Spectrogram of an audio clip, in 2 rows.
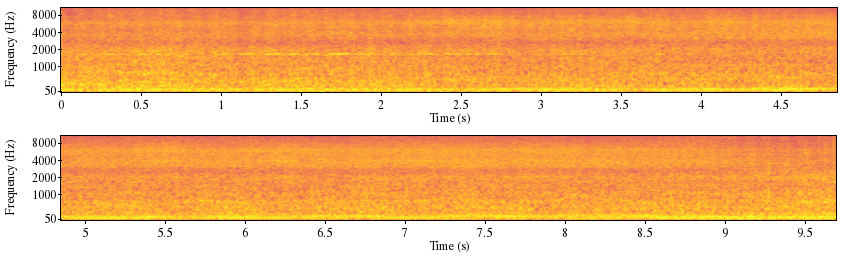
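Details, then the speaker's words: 1968 Cadillac Deville V8 after negative battery terminal, wiring, cap and rotor repair for a no-start: steady idle, no misses, possibly running slightly rich from carburetor adjustment; runs fine. "okay so it's running um I was messing with the carburetor so it may be running a little bit Rich right now but it's running"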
